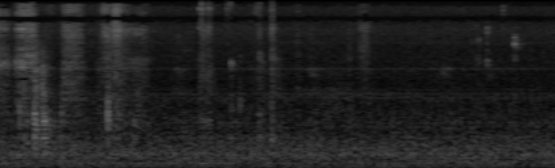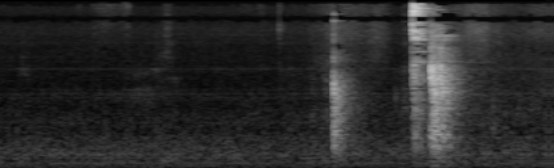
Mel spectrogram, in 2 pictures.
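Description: Faint room noise, then a metal spoon clinking twice near the end, the second clink the louder and longer.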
